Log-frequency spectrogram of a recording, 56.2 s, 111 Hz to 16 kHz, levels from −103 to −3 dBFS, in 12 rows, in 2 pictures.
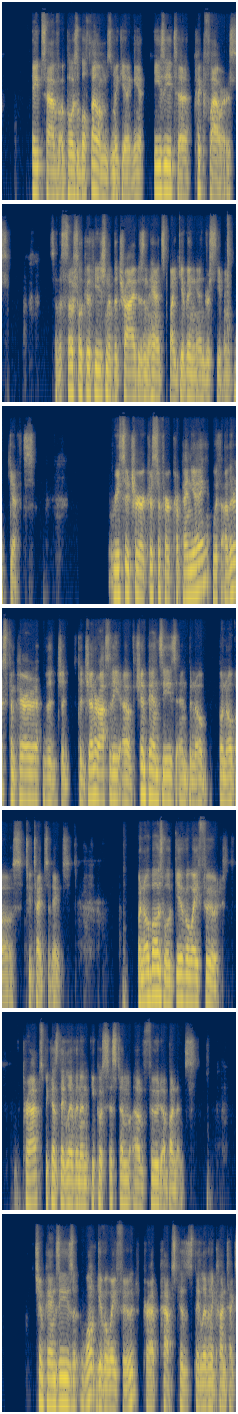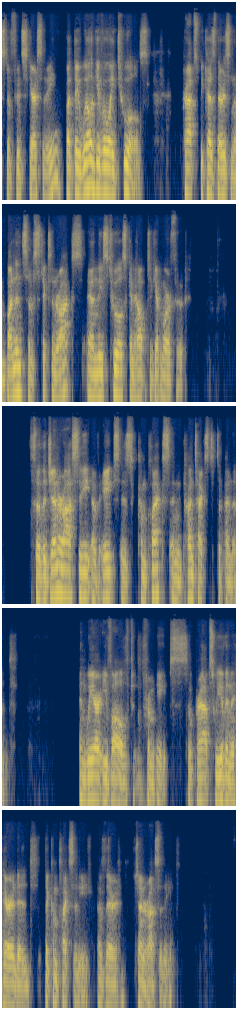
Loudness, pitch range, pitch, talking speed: -22 LUFS, 110-130 Hz, 120 Hz, 130 wpm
